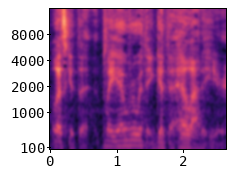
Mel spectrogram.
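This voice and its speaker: Putting on a raspy character voice at medium pitch, a man talks at a very fast pace with clear background noise behind him. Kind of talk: reading game dialogue aloud in character. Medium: solo performance. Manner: blunt, scolding. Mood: gruff, impatient.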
